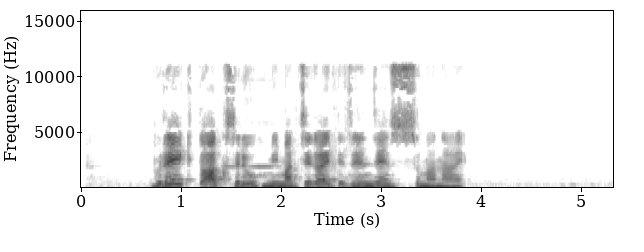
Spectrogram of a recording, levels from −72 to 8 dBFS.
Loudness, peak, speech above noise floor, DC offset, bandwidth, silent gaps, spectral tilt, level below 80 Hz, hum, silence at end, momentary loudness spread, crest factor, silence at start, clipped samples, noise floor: -22 LUFS; -2 dBFS; 41 dB; under 0.1%; 11.5 kHz; none; -3 dB/octave; -70 dBFS; none; 1.5 s; 10 LU; 22 dB; 0.7 s; under 0.1%; -64 dBFS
